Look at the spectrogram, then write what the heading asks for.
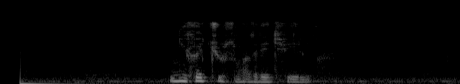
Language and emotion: Russian, sad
